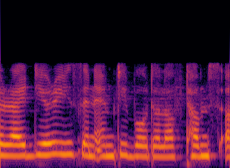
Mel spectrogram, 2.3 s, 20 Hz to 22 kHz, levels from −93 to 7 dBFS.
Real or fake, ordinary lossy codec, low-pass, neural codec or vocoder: real; none; 5.4 kHz; none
